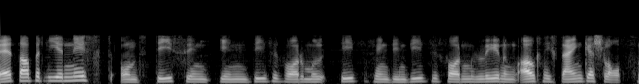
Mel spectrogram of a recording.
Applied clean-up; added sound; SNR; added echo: neural separator model SepFormer WHAM!.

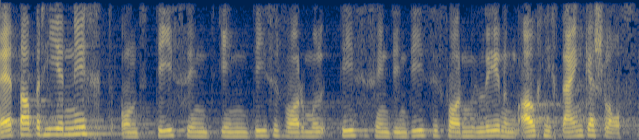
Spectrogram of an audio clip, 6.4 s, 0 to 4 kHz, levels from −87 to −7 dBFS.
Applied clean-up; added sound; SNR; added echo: none; none; none; none.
